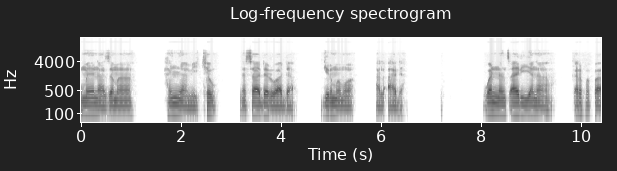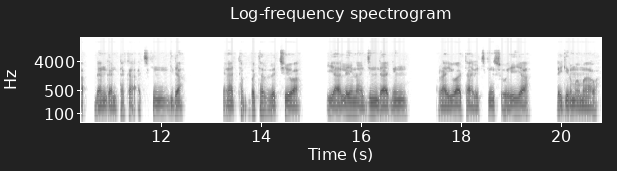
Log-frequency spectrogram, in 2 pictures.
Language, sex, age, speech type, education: Hausa, male, 15-29, spontaneous, primary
